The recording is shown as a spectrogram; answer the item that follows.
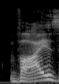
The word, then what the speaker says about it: Vyse: Is it Vyse or am I pronouncing that correctly, Kendra? Vyse is absolutely correct.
